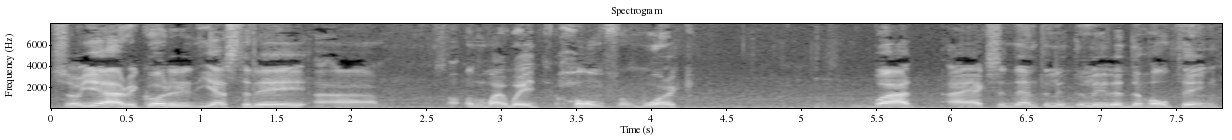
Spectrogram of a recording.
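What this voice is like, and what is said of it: Voice slightly affected by a cold. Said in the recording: “apologize for my voice. I have a little cold.”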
